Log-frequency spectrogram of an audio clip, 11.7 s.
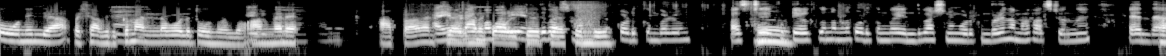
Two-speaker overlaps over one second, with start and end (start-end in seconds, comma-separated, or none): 4.4-6.0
